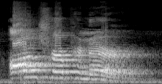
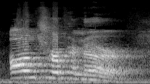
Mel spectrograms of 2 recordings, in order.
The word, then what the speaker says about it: entrepreneur: And the correct pronunciation is to start the pronunciation of this word with the syllable on.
